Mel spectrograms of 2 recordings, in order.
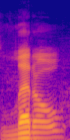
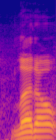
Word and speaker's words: Leto: He says he's Jack's brother, and you pronounce it Labish. All right, we apologize. We were told it was Labish and Leto, so it's Leto and Labish. Leto and Labish.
